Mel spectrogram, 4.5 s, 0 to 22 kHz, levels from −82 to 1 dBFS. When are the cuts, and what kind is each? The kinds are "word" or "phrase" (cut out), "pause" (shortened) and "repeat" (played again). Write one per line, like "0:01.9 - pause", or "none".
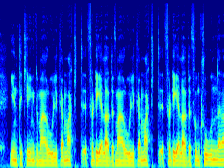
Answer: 0:02.3 - repeat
